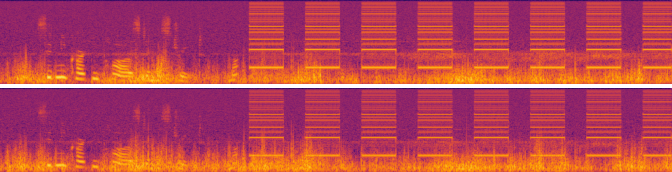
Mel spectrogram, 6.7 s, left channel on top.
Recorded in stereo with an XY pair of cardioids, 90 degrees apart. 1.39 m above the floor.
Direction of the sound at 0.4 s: 30° left.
